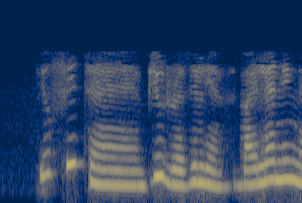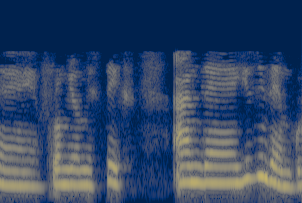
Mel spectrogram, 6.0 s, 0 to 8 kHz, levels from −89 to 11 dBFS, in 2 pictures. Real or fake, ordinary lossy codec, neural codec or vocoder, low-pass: fake; AAC, 16 kbps; codec, 16 kHz in and 24 kHz out, 1 kbps, XY-Tokenizer; 7.2 kHz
